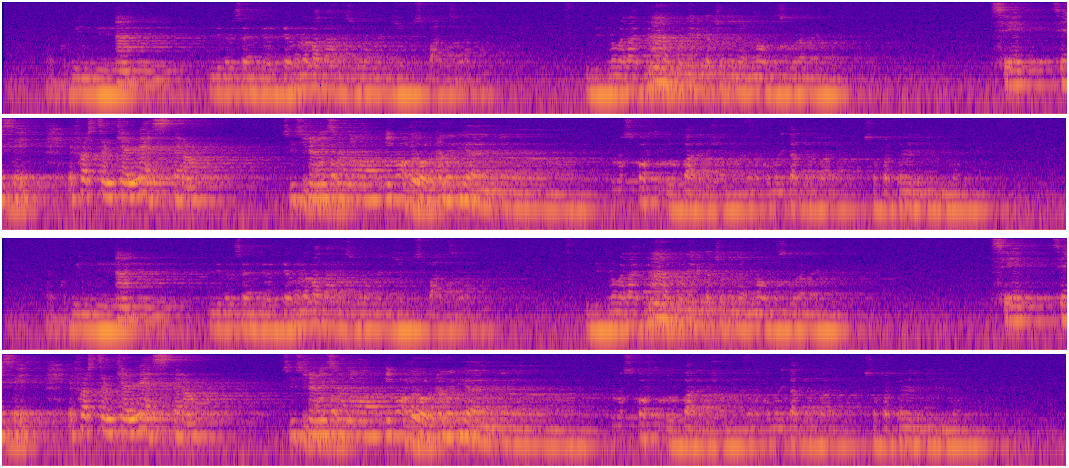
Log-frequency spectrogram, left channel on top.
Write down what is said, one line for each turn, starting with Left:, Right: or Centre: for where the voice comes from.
Left: Ecco, quindi,
Right: Ah,
Left: quindi, per esempio in pianura padana sicuramente c'è più spazio, ecco. Quindi troverai più
Right: ah,
Left: falconieri cacciatori al nord sicuramente.
Right: sì, sì,
Left: Sì,
Right: sì. E forse anche all'estero
Left: sì, sì,
Right: ce
Left: ma
Right: ne
Left: la, falco-
Right: sono di
Left: no,
Right: più,
Left: la falconeria
Right: no?
Left: è un, eh, uno sport globale, diciamo, è una comunità globale. Ci sono falconieri in tutto il mondo.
